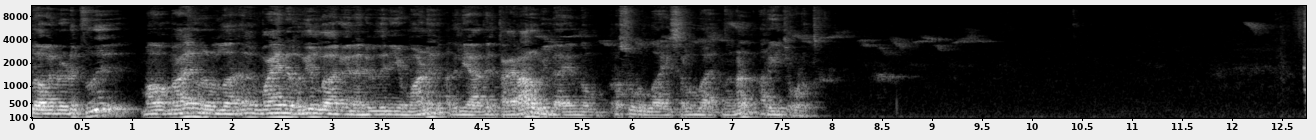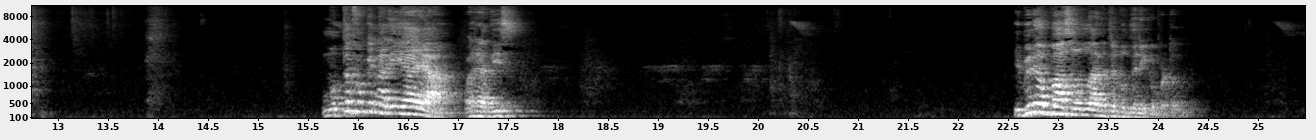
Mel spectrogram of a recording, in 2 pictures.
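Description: A middle-aged man speaks calmly and steadily close to the microphone, with long pauses.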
